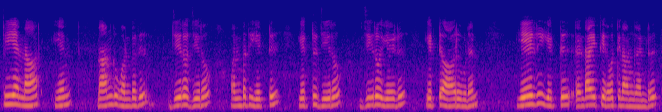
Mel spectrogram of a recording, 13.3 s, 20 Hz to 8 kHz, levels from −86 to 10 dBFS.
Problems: background sounds at intervals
